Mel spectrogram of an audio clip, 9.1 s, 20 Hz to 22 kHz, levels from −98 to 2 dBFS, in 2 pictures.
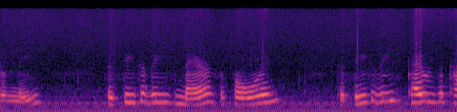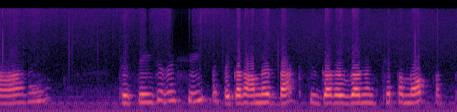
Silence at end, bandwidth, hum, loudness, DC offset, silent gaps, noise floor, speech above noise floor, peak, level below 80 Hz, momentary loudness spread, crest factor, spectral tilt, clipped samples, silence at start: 0 s; 17 kHz; 50 Hz at -65 dBFS; -37 LUFS; under 0.1%; none; -58 dBFS; 22 dB; -18 dBFS; -64 dBFS; 19 LU; 20 dB; -5 dB/octave; under 0.1%; 0 s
